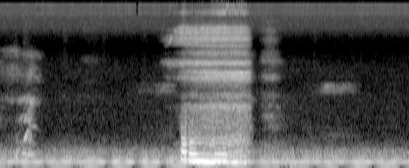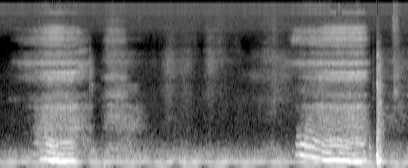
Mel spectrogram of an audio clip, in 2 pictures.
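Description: Three vibrating, rasping snores about every five seconds over low steady hum: snoring at roughly eleven breaths a minute.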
